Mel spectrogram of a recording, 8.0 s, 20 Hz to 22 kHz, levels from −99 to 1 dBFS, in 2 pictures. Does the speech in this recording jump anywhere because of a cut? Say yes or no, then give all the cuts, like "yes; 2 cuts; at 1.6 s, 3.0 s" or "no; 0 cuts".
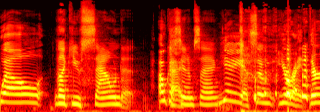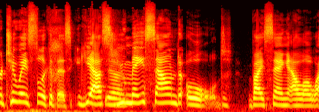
yes; 2 cuts; at 1.5 s, 1.9 s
